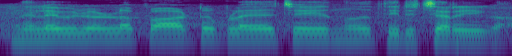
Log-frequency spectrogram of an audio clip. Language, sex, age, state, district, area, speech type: Malayalam, male, 30-45, Kerala, Alappuzha, urban, read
